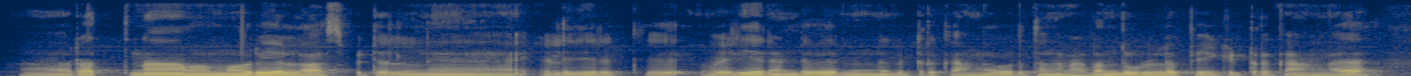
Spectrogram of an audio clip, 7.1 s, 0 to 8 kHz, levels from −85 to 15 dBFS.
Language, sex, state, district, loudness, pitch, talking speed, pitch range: Tamil, male, Tamil Nadu, Kanyakumari, -17 LUFS, 110 Hz, 135 wpm, 105-115 Hz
